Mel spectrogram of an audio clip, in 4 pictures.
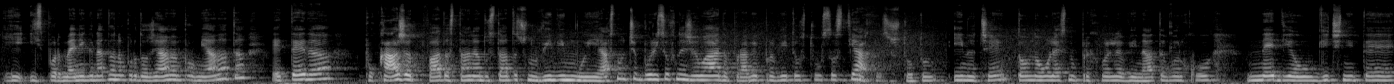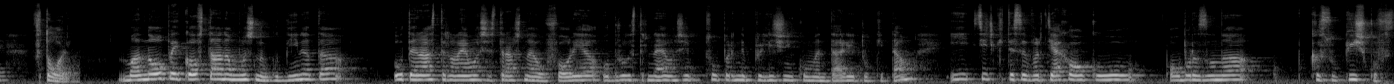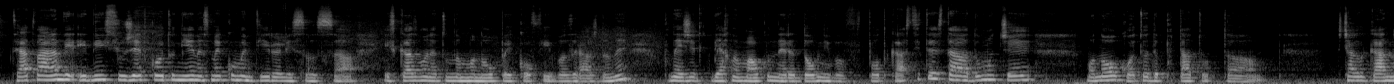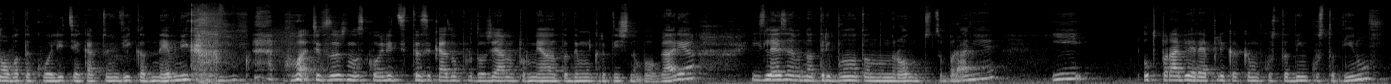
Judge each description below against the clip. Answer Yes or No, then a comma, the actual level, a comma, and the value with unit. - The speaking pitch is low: No, high, 190 Hz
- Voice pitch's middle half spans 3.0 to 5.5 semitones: Yes, average, 3.6 semitones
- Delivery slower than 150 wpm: Yes, average, 140 wpm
